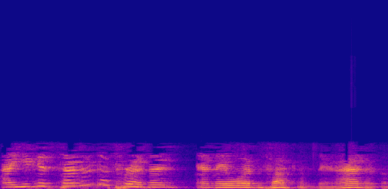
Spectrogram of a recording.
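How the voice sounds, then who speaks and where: A man performs a put-on character voice with very wide pitch swings. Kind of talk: comedy movie review. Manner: profane, ranting.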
